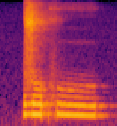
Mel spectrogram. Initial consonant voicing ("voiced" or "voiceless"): voiced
